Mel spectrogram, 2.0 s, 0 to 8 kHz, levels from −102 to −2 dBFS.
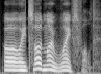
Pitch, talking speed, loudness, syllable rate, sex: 165 Hz, 205 wpm, -13 LUFS, 4.3 syllables/s, male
